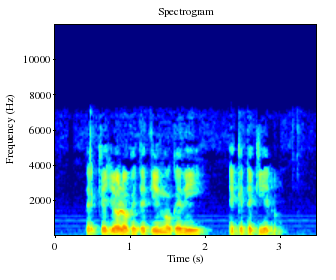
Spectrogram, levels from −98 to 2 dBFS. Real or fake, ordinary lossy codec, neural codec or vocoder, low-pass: real; AAC, 64 kbps; none; 7.2 kHz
